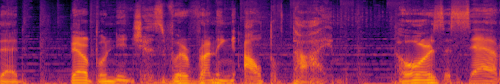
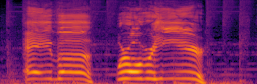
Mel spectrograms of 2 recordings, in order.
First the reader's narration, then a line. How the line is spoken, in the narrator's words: shouted Jaden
